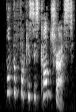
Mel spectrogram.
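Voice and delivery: high-pitched incredulous rant; exasperated disbelief. Retold or imitated. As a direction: voice jumps up in baffled outrage. Acts out own baffled reaction.

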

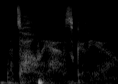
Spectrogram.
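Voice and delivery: hushed, whispered mock plea. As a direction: whisper it as a pointed request. Mock plea to visiting tourists.

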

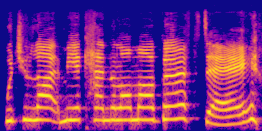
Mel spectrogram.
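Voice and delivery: high-pitched, badly faked British accent. Shown as a demonstration. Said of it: "do it in a British accent".

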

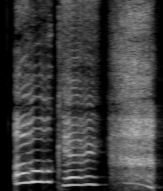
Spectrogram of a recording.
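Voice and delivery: caught-off-guard oh okay; stunned okay. Retold or imitated. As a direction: let the surprise stretch the words out. Told to go to ER.

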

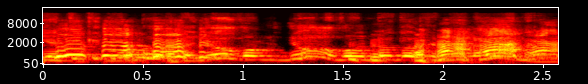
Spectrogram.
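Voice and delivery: defiant about his own money; cheeky laughing retort; laughing defiance. Real, not acted.

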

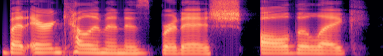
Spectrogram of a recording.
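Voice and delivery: usual speaking voice

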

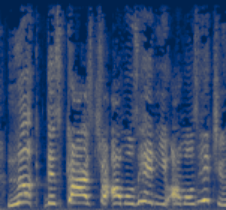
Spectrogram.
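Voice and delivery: high, loud, half-laughing alarm; high-pitched urgent exclaiming; frantic retold warning. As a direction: reenact alarm on the edge of laughter. Reenacting warning to the boy, laughing.

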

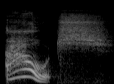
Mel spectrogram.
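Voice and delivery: high, drawn-out mock ouch; retold ouch. Coach reacts to the inner voice's correction, high mock ouch. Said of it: "And I was like".

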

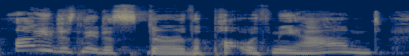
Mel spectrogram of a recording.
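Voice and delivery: high-pitched mock Irish accent; botched Scottish, sounds Irish. Storyteller failing at the receptionist's accent, coming out Irish. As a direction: attempt Scottish and slide into Irish. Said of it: "That's Irish".

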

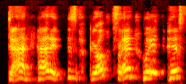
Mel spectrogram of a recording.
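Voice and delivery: put-on high, loud, sobbing child voice; child crying to a parent, high, loud and sobbing. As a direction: play a child coming home in tears. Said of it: "They come home sobbing hysterically".

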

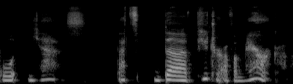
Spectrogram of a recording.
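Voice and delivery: a hushed, breathy mock of Pam through a cracked door; mock whisper. Pam answers the reporter at a cracked door, mock whisper. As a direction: whisper it like she's hiding behind the door. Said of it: "that's how she was acting".

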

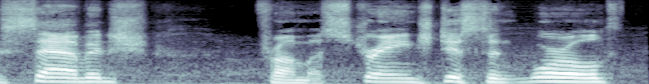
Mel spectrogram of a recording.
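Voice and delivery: high, loud showman's announcement; arena announcer. Acted. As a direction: hype the crowd for the grand final.

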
